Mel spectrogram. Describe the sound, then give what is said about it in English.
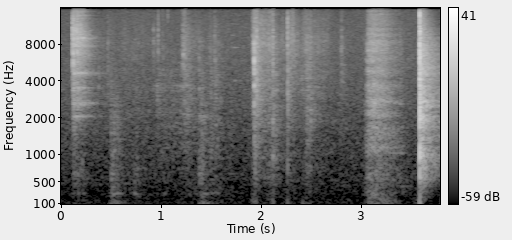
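Tarot cards being handled and set aside after a reading: soft, scattered rustles and light slaps of card stock, irregular and faint, ending in one sharp, louder snap. “Let me go ahead and get to the tarot deck right quick. I'm going to set these cards to the side.”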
